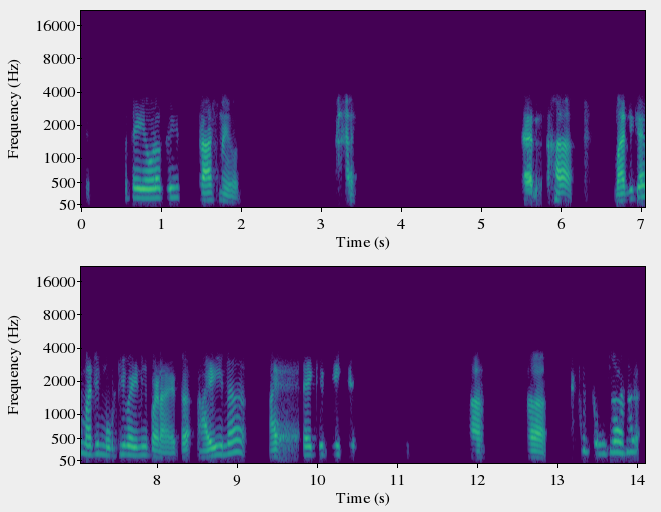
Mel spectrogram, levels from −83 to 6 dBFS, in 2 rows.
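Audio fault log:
throughout: G.729 codec. The speech sits in a narrow telephone band of roughly 250 Hz to 3.4 kHz, with a plainly rough, synthetic grain, which fits an 8 kbit/s G.729A coder rebuilding each frame from a vocal tract filter and a few pulses. Unlike simple band-limiting, the voice texture itself is damaged.
5.71–5.76, 7.40–7.46, 9.49–9.78, 12.04–12.09: VoIP packet loss concealed by the speech codec. Gaps of about 50, 30, 280 and 30 ms are filled with stretched, buzzy or noisy sound that fades, as the decoder repeats its last pitch and filter at falling gain. Unlike a dropout, there is no clean silence, and the longest gap fades furthest.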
